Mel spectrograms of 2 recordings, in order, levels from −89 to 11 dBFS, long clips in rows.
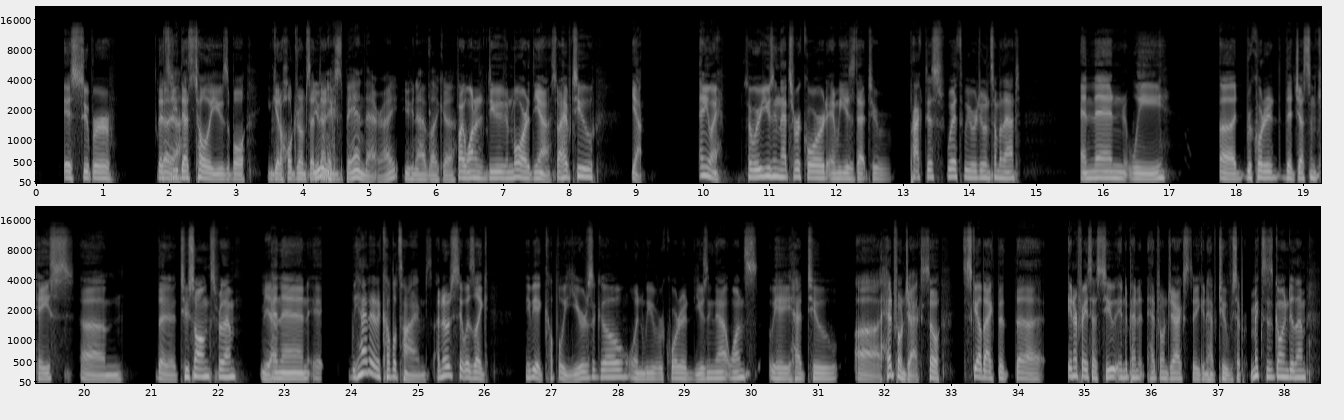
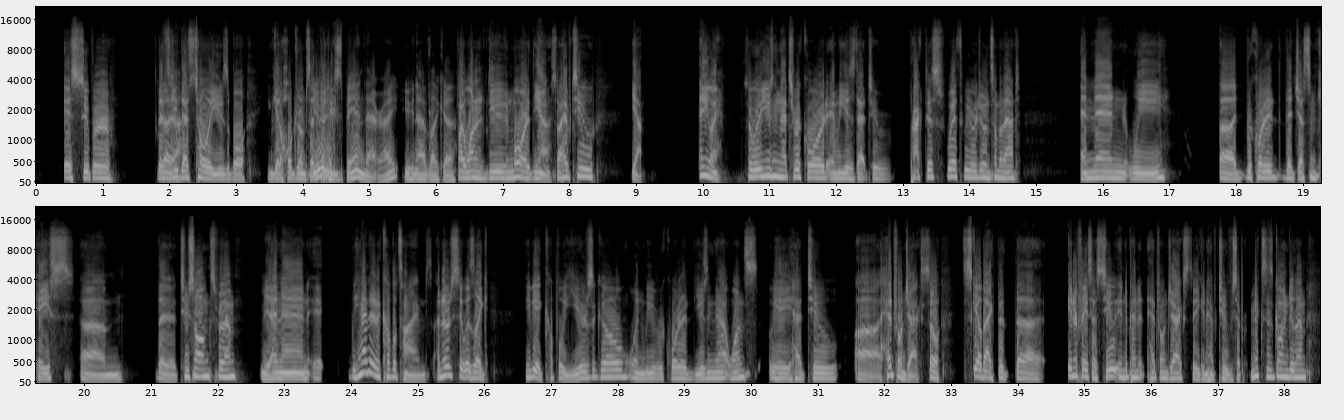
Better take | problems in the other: first | distortion; slight; 10 dB below the speech

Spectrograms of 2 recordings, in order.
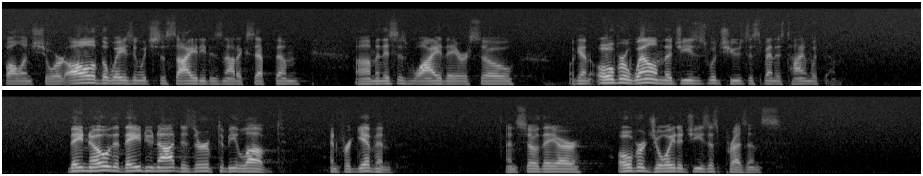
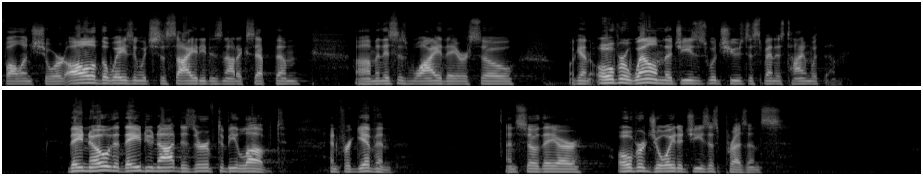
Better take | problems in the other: second | hiss; noticeable; throughout; 15 dB below the speech

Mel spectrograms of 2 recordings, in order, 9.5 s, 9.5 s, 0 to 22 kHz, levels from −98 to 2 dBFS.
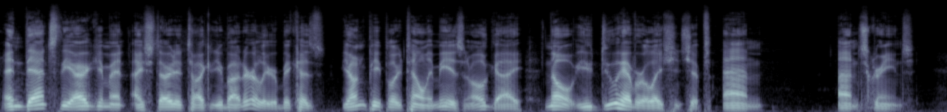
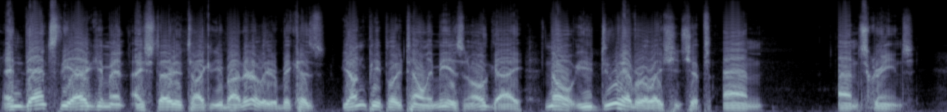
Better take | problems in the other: first | distortion; heavy; 7 dB below the speech

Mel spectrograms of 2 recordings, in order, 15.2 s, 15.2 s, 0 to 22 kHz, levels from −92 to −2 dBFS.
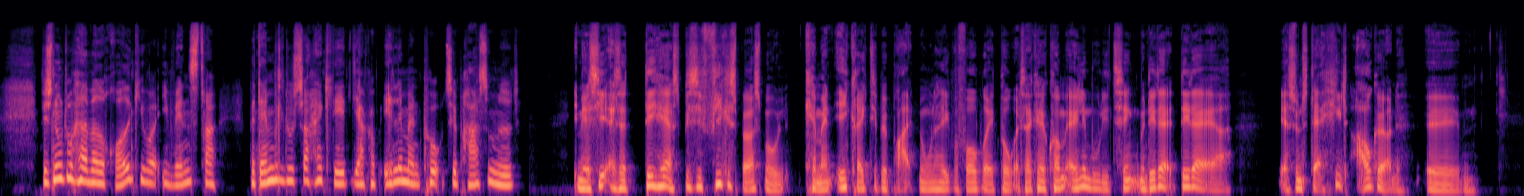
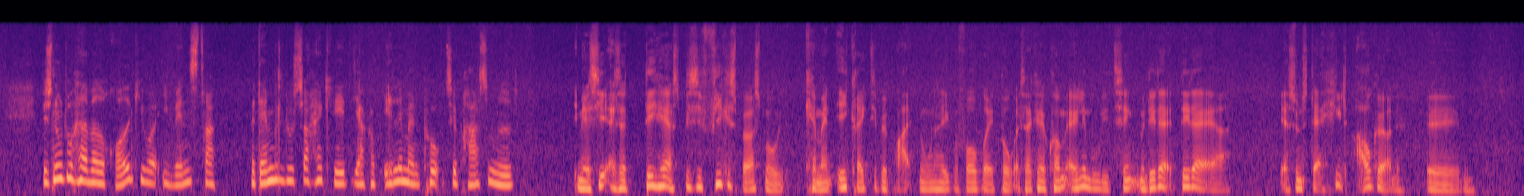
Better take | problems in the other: first | hiss; noticeable; throughout; 20 dB below the speech

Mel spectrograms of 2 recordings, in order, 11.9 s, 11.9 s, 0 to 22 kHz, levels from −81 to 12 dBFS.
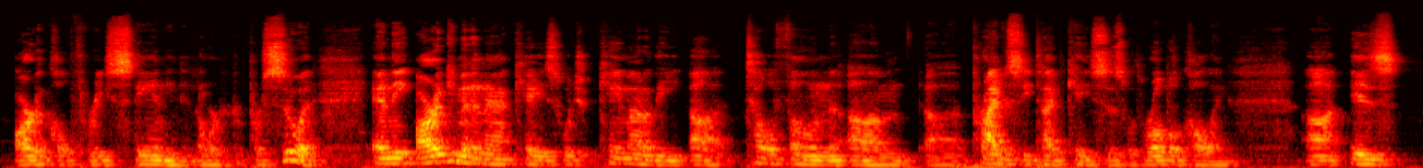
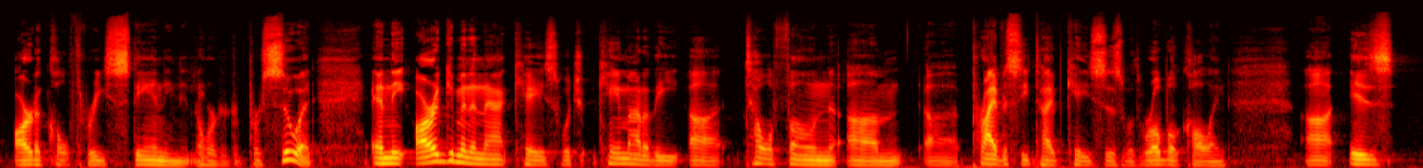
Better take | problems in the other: second | off-mic speech; far // room echo; very slight; dies away in 0.3 s

